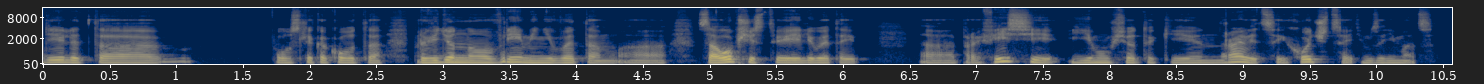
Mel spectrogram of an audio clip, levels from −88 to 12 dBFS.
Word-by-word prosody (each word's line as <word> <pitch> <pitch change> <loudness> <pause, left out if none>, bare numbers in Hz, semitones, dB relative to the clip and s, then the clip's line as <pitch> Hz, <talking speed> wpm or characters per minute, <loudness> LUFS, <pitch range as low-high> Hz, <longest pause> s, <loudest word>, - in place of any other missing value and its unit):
деле-то, 135 -3 0 0.8
после 135 +1 -3
какого-то 130 -3 -2 0.2
проведенного 135 -1 +4
времени 130 -1 +1
в 125 - -4
этом, 125 -2 -2
а, 125 -1 -8 0.2
сообществе 135 -2 +6
или 125 0 +1
в - - -1
этой, 125 -2 -1 0.5
а, 125 -1 -8
профессии, 155 - 0
ему 135 0 -3
всё-таки 125 -1 -5
нравится 125 +3 0
и - - -7
хочется 165 +4 +1
этим 125 - -10
заниматься? 125 -1 -8
130 Hz, 120 wpm, -25 LUFS, 125-140 Hz, 0.8 s, сообществе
